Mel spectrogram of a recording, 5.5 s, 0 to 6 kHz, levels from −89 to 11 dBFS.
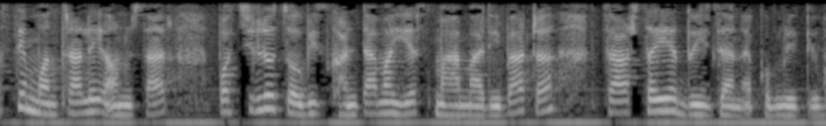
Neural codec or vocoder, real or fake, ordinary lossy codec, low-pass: none; real; none; 5.4 kHz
